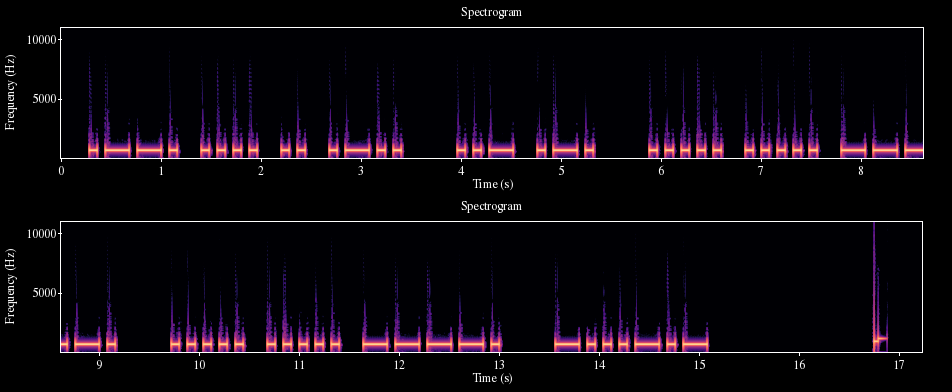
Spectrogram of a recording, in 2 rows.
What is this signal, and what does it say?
Morse code, heard as a keyed tone, about 15 wpm, 700 Hz. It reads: PHIL UR 559 559 <BK>
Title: SOTA QSO Practice 15wpm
